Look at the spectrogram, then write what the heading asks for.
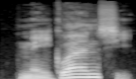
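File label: "mei2 guan1 xi5", Mandarin Chinese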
